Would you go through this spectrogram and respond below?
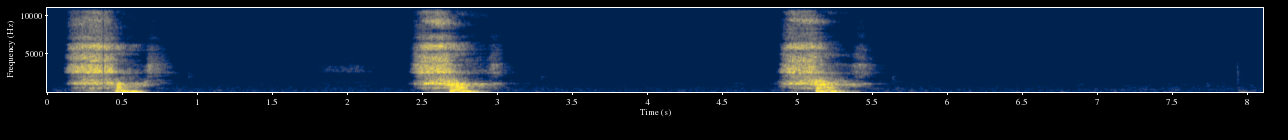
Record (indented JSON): {
  "exhalation_length": "8.1 s",
  "exhalation_amplitude": 27413,
  "exhalation_signal_mean_std_ratio": 0.35,
  "survey_phase": "beta (2021-08-13 to 2022-03-07)",
  "age": "65+",
  "gender": "Male",
  "wearing_mask": "No",
  "symptom_none": true,
  "smoker_status": "Ex-smoker",
  "respiratory_condition_asthma": false,
  "respiratory_condition_other": false,
  "recruitment_source": "REACT",
  "submission_delay": "2 days",
  "covid_test_result": "Negative",
  "covid_test_method": "RT-qPCR"
}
